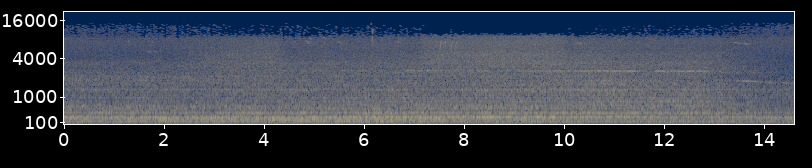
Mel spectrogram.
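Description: Electric locomotive of a double-deck regional train moving slowly out of the station stop toward the listener, giving a steady electric hum over the running noise of the train. A thin high whine joins in around the middle.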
